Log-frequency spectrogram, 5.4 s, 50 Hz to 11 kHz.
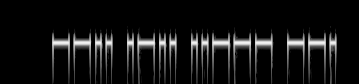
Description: Morse code, heard as a keyed tone, about 15 wpm, 700 Hz. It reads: ZL2G
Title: DXCC-100 Call Signs - 4 Characters - Repeated 3x - 15wpm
